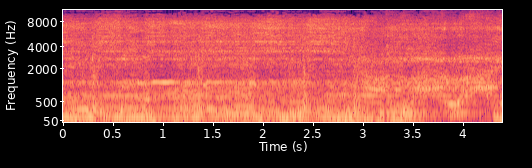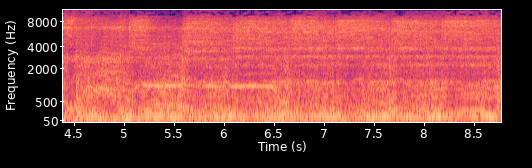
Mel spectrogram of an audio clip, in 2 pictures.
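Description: Hard rock band playing live at full volume: distorted electric guitars, bass guitar and drum kit. The low end drops out briefly about four seconds in, and a high note is held for about a second and a half shortly after.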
